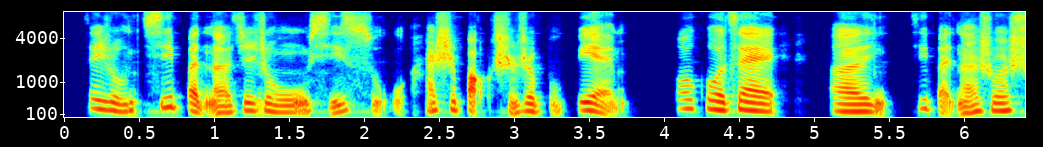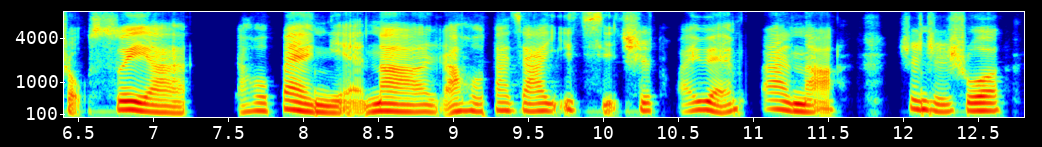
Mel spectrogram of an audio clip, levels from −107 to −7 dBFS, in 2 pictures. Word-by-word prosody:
这 215 -3 -1
种 175 -2 0
基 180 +9 -2
本 240 - 0
的 135 0 +1
这 175 +4 -2
种 155 -5 -1
习 155 -5 -3
俗 175 - -6
还 - - -6
是 190 - 0
保 185 - +2
持 - - -2
着 165 - 0
不 155 - -12
变。 175 -4 +1 0.3
包 215 0 -5
括 205 -3 +2
在， 175 -4 +4 0.3
呃， 155 -1 +3 0.3
基 215 - -9
本 195 - -5
来 125 +7 -1
说 170 +1 0
守 - - -3
岁 190 +5 +6
呀， 140 -5 +2 0.3
然 145 +2 -9
后 170 0 -2
拜 170 -1 +4
年 140 +1 0
呐， 155 -3 +4
然 155 - 0
后 165 -2 -2
大 180 +2 -3
家 170 -1 0
一 170 +4 -3
起 155 -3 -4
吃 175 - -1
团 165 0 -8
圆 175 -3 +2
饭 195 -6 +2
呐， 145 - 0 0.4
甚 205 -3 0
至 160 -5 -2
说， 175 0 +3
170 Hz, 215 characters per minute, -23 LUFS, 155-185 Hz, 0.4 s, 岁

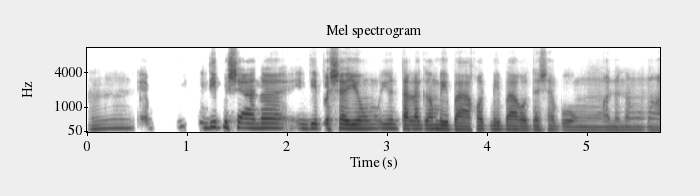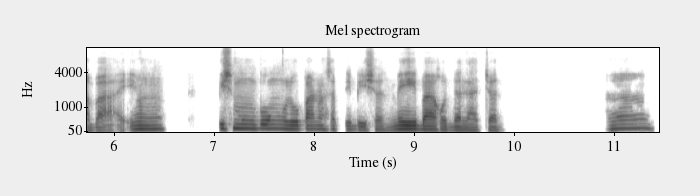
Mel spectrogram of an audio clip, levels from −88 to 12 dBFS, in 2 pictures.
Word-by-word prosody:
Hmm, 170 +5 -7
ep - - -11 0.5
hindi 195 +2 +1
pa 205 - +1
siya 185 -3 +5
ano 180 0 +4
hindi 165 +1 -2
pa - - -1
siya 170 -2 +8
'yung 160 +1 0
'yung 165 -1 0
talagang 150 -1 +2
may 135 -2 +5
bakod. 130 +1 +1
May 135 0 -1
bakod 130 -2 +1
na 125 - -1
siya 125 - -4
buong 115 -1 -6
ano 115 0 -5
ng 115 -1 -7
mga 105 -1 -6
bahay, 95 -1 -8
'yung 145 0 -1 0.6
mismong 160 0 0
buong 160 -1 -1
lupa 145 0 0
ng 140 -2 -6
subdivision, 120 -3 -7
may 135 +1 +5
bakod 125 -3 0
na 115 -1 -2
lahat 105 -3 -7
'yun? 110 - -17 1.1
Ah. 165 +4 -5
140 Hz, 185 wpm, -20 LUFS, 120-160 Hz, 1.1 s, siya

